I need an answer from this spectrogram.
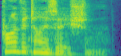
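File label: "privatization", British English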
